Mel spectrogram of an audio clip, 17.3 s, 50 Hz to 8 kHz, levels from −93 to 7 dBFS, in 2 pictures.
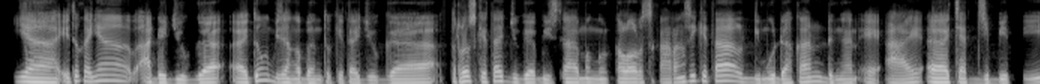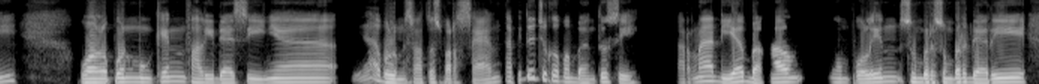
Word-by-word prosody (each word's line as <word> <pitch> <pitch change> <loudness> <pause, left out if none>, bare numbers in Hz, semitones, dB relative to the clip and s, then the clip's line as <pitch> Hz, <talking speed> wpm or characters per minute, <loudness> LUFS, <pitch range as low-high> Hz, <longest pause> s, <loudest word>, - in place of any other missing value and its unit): Iya, 145 -4 +4
itu 130 - -3
kayaknya, 180 +2 -3
e - - -8
ada 125 0 +2
juga, 115 +2 +1 0.2
eee, 130 - +1
itu 180 - -1
bisa 135 -8 -1
ngebantu 120 -1 -2
kita 120 -1 -3
juga. 120 +4 0
Terus 160 +3 0
kita 150 +2 -1
juga 130 -2 0
bisa 125 +2 -2
mengu 125 -1 -2
kalau 130 0 +2
sekarang 125 +1 -5
sih 180 0 -4
kita 180 0 0
le 140 - -5
di 130 - -5
mudahkan 125 +6 -1
dengan 120 -1 -3
AI, 125 +2 -3
eee, 140 -2 +4
ChatGPT. 125 +5 -4 0.6
Walaupun 130 +3 +5
mungkin 155 +3 -1
validasinya, 130 +3 +1 0.2
ya, - - -11
belum 125 -3 +4
100%, 120 +1 -3
tapi 160 - -7
itu 275 -5 -2
cukup 175 -9 -1
membantu 120 +3 -2
sih, 120 -3 -3 0.3
karena 150 +8 -1
dia 145 +2 +4
bakal 140 +2 +2 0.2
ngumpulin 135 +4 +1
sumber-sumber 135 -1 +3
dari, 135 +3 +4
130 Hz, 155 wpm, -22 LUFS, 120-145 Hz, 0.6 s, Walaupun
